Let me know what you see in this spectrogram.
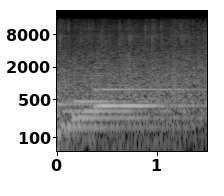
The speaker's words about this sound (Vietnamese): Chứ mưa gió như thế này có dở hơi mới đứng ra đó dầm mưa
